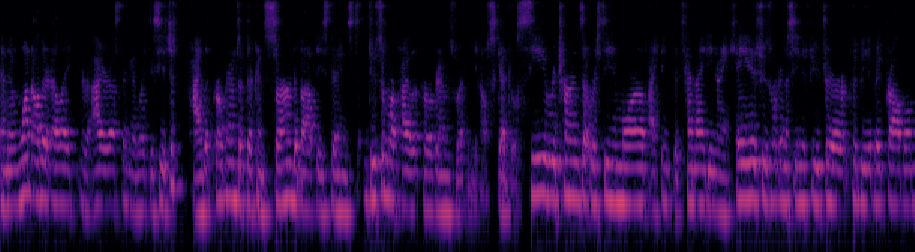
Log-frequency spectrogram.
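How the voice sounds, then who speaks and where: The talking moves at a very fast pace with fairly even intonation. Noticeable background noise runs underneath. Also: man, fairly high pitch for a man. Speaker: legal clinic tax advocate. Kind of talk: panel discussion.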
